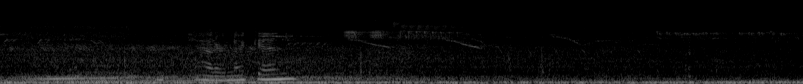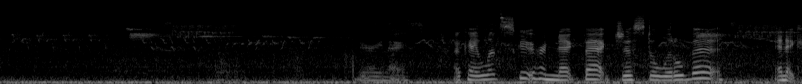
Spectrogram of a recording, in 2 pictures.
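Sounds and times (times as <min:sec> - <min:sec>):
birds singing: 0:00.0 - 0:16.0.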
